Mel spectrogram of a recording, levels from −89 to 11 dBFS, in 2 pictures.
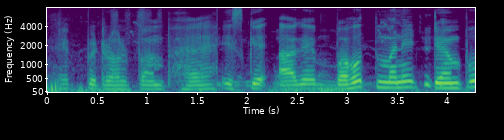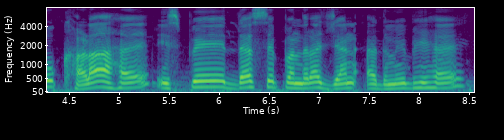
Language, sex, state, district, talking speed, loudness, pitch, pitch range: Hindi, male, Bihar, Jahanabad, 135 wpm, -17 LUFS, 175 Hz, 150-190 Hz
